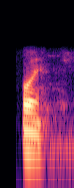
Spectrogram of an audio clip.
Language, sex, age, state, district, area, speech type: Manipuri, male, 30-45, Manipur, Churachandpur, rural, conversation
